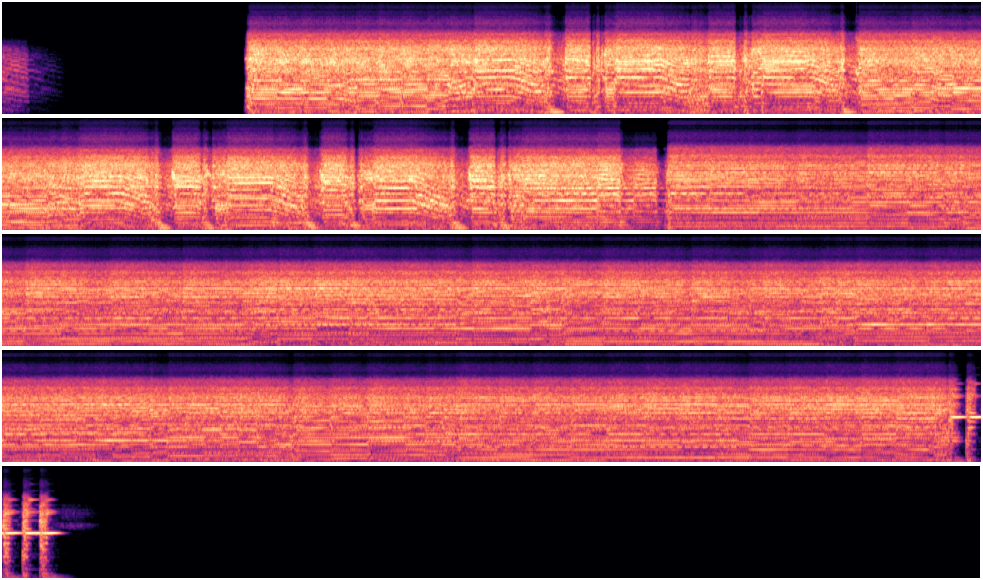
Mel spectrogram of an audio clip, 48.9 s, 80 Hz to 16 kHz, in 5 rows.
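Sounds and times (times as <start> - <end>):
bass guitar: 2.4 - 39.8.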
